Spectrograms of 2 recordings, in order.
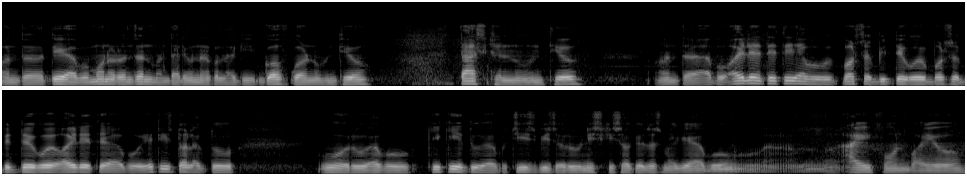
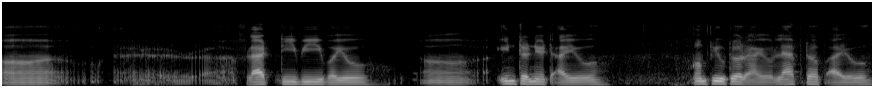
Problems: constant background noise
